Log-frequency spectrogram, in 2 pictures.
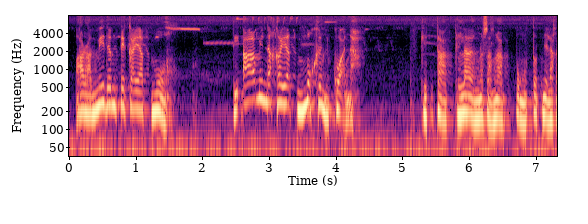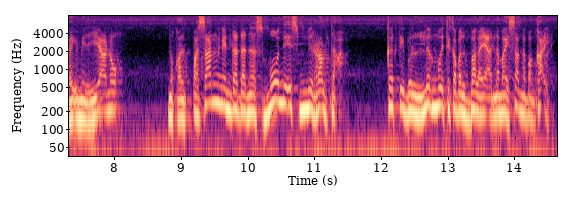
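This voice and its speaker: A woman's voice: medium pitch, animated, moderate pace, natural voice. A woman with an Ilocano Filipino accent playing a ruthless, scheming, imperious mother in a radio-style drama. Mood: goading, cruel. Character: ruthless scheming mother of a villainous young master. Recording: distant mic, faint background noise with insects.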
